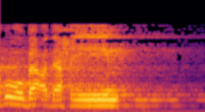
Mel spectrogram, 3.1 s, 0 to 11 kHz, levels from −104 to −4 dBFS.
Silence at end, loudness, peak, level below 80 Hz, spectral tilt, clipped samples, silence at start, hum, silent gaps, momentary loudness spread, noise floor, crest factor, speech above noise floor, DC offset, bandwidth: 0.45 s; -17 LUFS; -4 dBFS; -60 dBFS; -9 dB/octave; under 0.1%; 0 s; none; none; 21 LU; -44 dBFS; 14 dB; 27 dB; 0.1%; 5.8 kHz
